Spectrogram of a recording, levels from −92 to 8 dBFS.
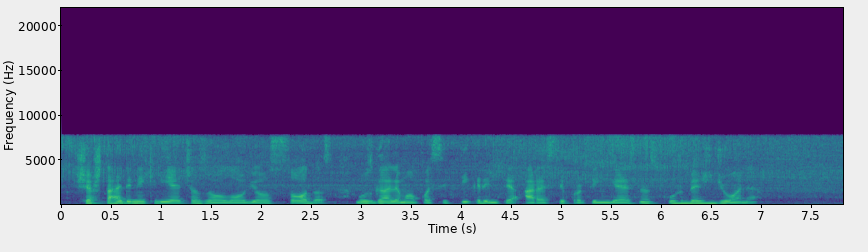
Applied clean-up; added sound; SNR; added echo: none; Sink (filling or washing) / Water tap, faucet; 13 dB; none.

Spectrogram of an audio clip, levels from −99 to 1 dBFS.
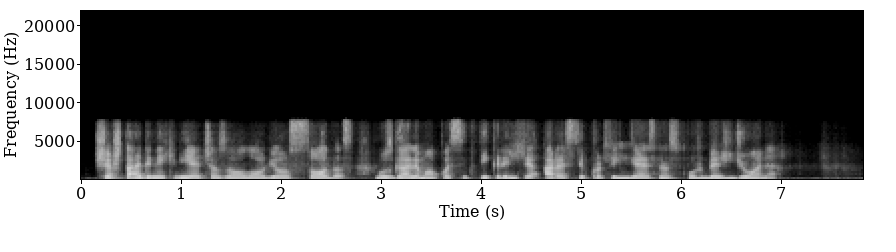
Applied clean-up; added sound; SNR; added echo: neural mask model DeepFilterNet 3.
